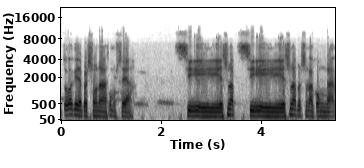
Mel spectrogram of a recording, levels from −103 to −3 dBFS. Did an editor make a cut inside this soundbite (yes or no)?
yes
